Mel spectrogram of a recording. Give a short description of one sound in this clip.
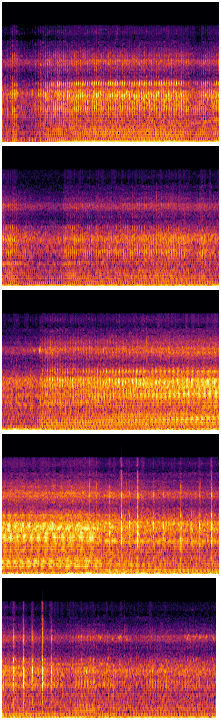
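A go-kart's small engine revs up and down as it speeds along a wet track.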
